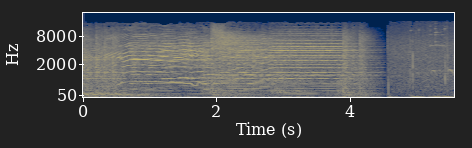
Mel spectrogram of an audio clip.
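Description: A young woman sings brightly.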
